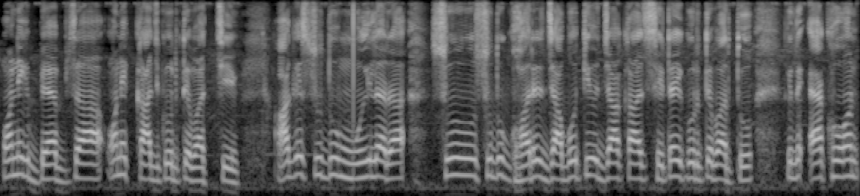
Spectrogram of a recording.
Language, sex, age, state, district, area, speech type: Bengali, male, 60+, West Bengal, Purba Medinipur, rural, spontaneous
